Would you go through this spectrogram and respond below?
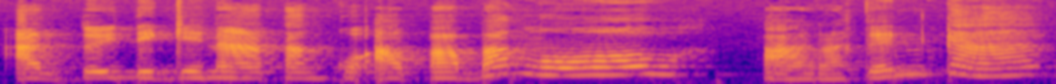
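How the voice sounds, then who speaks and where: A woman's voice: medium pitch, big pitch swings, measured pace, pushed and bright. A woman with an Ilocano accent playing a considerate, polite younger woman visiting an older couple in a comedy audio drama. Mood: friendly.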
